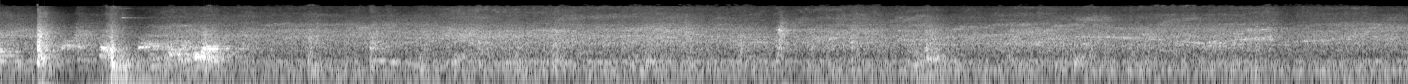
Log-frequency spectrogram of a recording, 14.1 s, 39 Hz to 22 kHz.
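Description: Electric 2WD RC buggies with 17.5-turn brushless motors racing on an indoor dirt track, a steady hiss of motors and tyres, with two sharp knocks about half a second and a second in.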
